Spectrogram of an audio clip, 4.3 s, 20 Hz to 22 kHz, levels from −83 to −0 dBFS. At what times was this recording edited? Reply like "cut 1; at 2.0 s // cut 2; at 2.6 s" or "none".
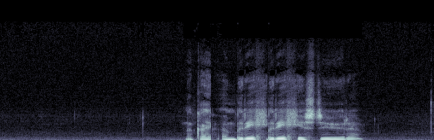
cut 1; at 2.1 s // cut 2; at 2.7 s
